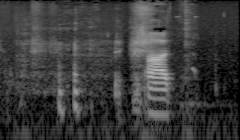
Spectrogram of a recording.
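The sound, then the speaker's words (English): A single loud, tonal dog bark cuts in, preceded by a couple of short, softer yips, with faint talking behind it. “There's a dog. That's a dog.”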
